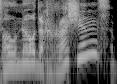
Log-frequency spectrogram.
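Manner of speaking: drawn-out, high, hammed-up Russian accent; bad Russian accent. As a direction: attempt a terrible slow Russian accent with a rolled R. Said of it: "attempting to be a Russian accent".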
